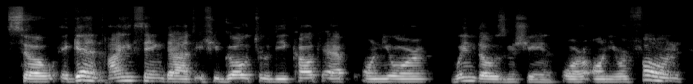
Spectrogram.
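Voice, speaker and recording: A man from Israel walks through a software demo, his medium-pitched voice halting as he hesitates, fills gaps, and restarts his sentences.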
